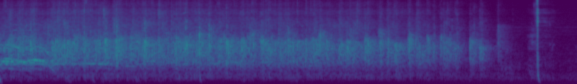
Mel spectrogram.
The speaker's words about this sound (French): il y a eu des gens qui ont été baptisés ici récemment, c'est juste Est-ce qu'il y en a qui sont là Ok, comment on, oh, comment on peut les applaudir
